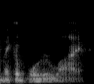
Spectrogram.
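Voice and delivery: "like a border line" breathed in a soft whisper, no voice; whispered aside. Real, not acted. Repeated phrase, voice drops away.

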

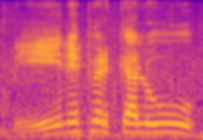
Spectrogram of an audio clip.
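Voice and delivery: usual speaking voice

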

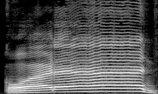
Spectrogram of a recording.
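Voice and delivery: long, high scream of the name; drawn-out acted outraged yell. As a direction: scream his name, holding the last syllable. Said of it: "screamed Edward".

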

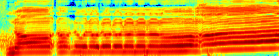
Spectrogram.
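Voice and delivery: rapid run of noes rising into a shout; mounting panic. Real, not acted. Play going wrong in game.

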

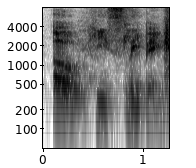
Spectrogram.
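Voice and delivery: mock hushed realization. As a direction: pretend to back off from a sleeper. Imagined visitor finds him asleep.

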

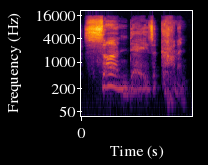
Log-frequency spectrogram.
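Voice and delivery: high, slow, drawn-out answering cry; congregation shouting back. Retold or imitated. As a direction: call it back like a whole church. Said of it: "the whole church shouted back at him".

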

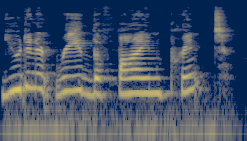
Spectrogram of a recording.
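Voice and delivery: ordinary delivery

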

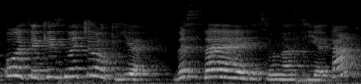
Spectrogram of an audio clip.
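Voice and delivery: ordinary talk, nothing marked

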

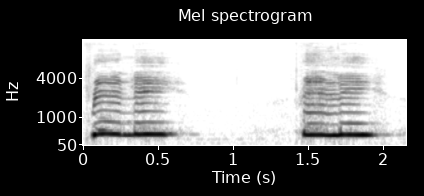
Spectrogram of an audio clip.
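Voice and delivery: high, mock-incredulous repeated really; imitating the lady's teasing disbelief; lady's doubtful really. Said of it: "She likes to go".

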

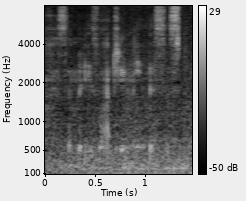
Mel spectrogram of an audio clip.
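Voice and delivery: real nervous whisper in a parking lot. Real, not acted. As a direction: whisper it so the stranger can't hear. Notices someone watching her.

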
